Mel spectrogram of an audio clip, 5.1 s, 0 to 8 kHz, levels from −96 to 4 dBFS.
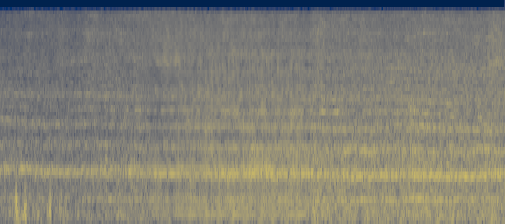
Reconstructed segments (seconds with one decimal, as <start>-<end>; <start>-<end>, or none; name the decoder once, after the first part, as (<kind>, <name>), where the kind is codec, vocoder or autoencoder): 1.5-3.1 (vocoder, HiFi-GAN)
